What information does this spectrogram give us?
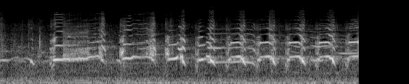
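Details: Herring gull (Larus argentatus) in Dún Laoghaire, Dublin, Ireland, on a town street, gives harsh, nasal, yelping calls in a rapid run of about three per second, strident and slightly wavering, over faint hiss.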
